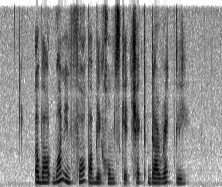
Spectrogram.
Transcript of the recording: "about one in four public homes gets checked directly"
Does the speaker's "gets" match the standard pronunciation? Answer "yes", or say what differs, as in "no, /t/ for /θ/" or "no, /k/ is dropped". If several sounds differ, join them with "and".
no, /s/ is dropped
